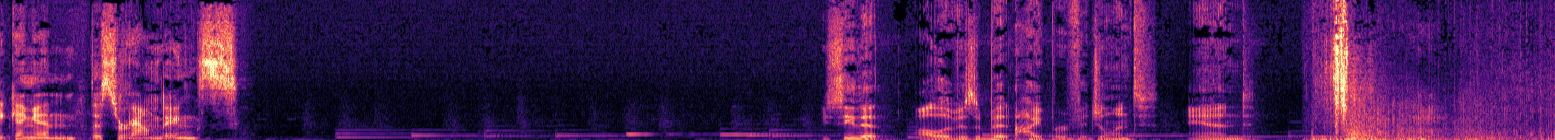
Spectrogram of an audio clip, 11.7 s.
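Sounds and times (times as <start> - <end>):
speech: 0.0 - 1.8, 6.2 - 10.4
whooshing blast of green flame: 9.8 - 11.6.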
